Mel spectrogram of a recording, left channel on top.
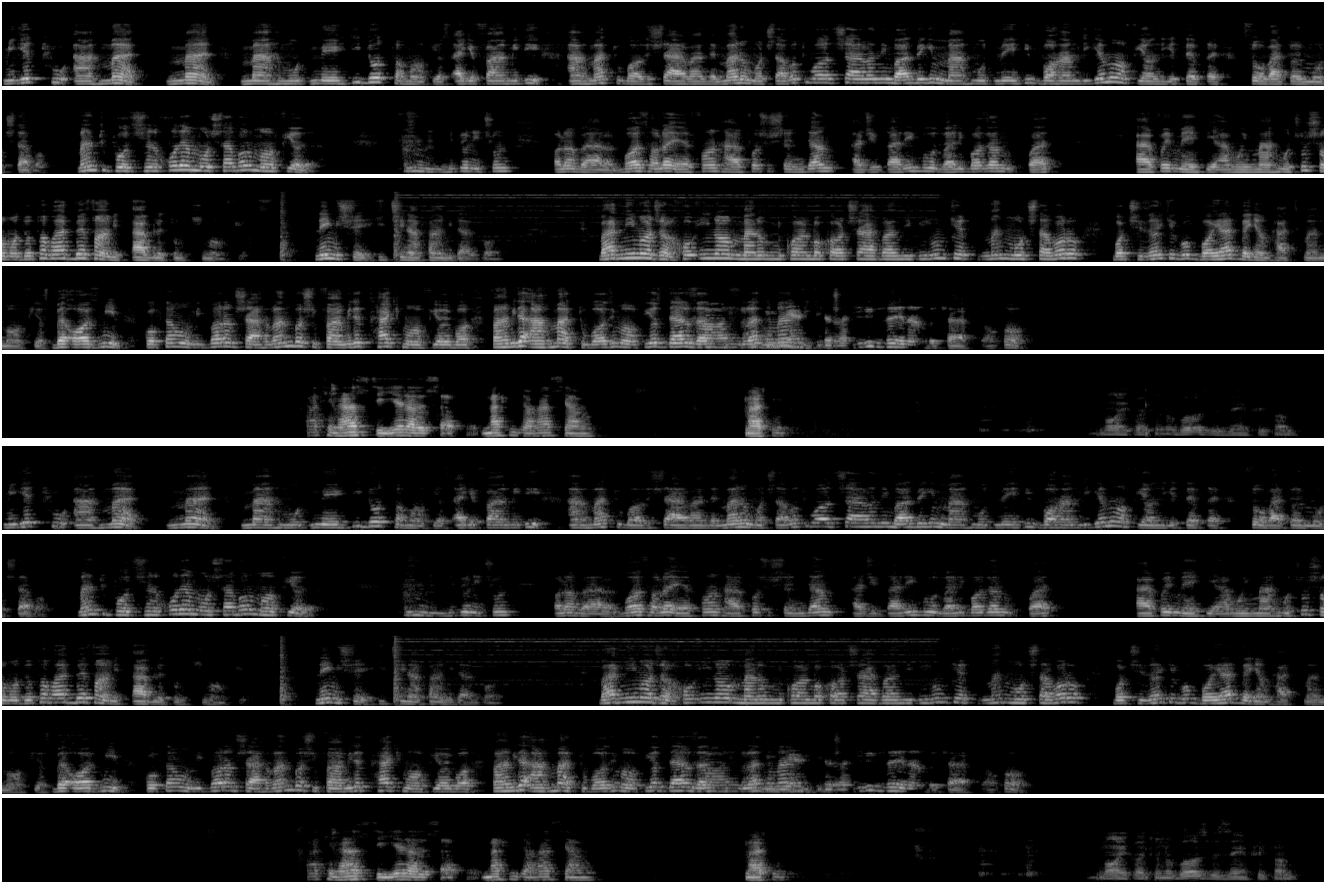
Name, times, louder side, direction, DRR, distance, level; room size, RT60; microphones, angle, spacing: voice 1, 0.0-1.3 1.6-2.1 2.4-5.4 5.7-12.2 12.5-13.6 14.0-16.3 17.2-18.3 18.7-23.7 24.6-28.7 29.6-31.4 32.4-37.2 37.6-40.8 41.1-46.8 47.0-47.9 48.2-49.9, left 3 dB, 75° left, 0.6 m, -30 dB
sound 1, 29.2-29.5 29.9-30.0 30.3-35.8, right 1 dB, 30° right, 0.9 m, -48 dB
voice 2, 46.6-47.7 48.0-48.1 55.9-58.8 60.3-60.7, left 4 dB, 40° left, 0.4 m, -30 dB
voice 3, 63.7-65.8, right 4 dB, 75° right, 0.5 m, -44 dB
2.8 x 2.1 x 2.2 m
head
